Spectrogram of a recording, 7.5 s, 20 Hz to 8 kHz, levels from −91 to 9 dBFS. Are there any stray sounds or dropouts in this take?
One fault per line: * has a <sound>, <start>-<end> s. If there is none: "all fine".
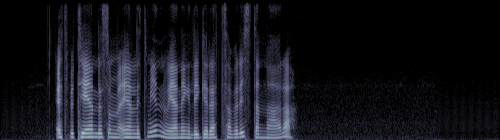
all fine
